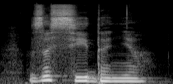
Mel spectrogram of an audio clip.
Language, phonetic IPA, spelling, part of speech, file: Ukrainian, [zɐˈsʲidɐnʲːɐ], засідання, noun, Uk-засідання.ogg
- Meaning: meeting, session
